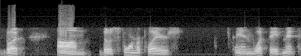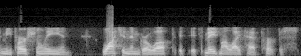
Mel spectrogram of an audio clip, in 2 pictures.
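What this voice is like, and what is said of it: Emotional, choked-up voice. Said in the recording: “We can hear it in your voice. I'm sorry to make you emotional.”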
